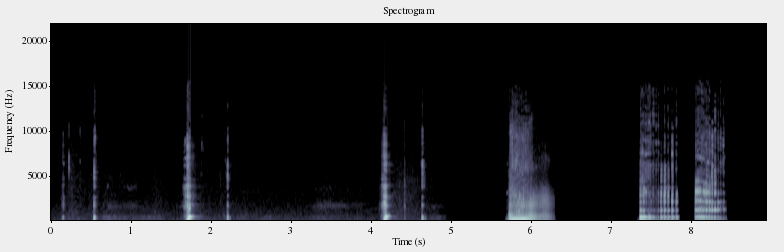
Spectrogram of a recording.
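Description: A few short clicks, then three voiced burps near the end, the last two brief and tonal.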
